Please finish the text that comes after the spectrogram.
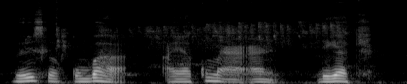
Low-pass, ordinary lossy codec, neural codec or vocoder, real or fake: none; none; none; real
